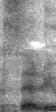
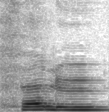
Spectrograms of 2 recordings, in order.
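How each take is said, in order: First: The s is an ordinary hissing sound. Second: The s is said with tongue between teeth.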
